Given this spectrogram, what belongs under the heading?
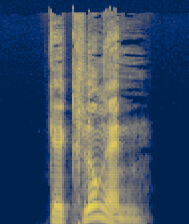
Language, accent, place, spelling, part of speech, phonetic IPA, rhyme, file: German, Germany, Berlin, geklungen, verb, [ɡəˈklʊŋən], -ʊŋən, De-geklungen.ogg
- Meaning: past participle of klingen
